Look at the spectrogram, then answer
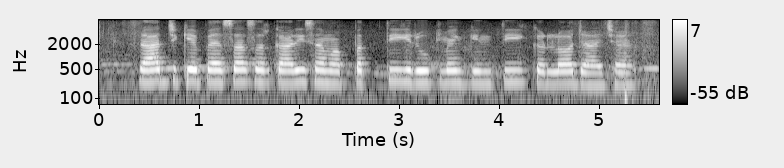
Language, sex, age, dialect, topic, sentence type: Maithili, female, 46-50, Angika, banking, statement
